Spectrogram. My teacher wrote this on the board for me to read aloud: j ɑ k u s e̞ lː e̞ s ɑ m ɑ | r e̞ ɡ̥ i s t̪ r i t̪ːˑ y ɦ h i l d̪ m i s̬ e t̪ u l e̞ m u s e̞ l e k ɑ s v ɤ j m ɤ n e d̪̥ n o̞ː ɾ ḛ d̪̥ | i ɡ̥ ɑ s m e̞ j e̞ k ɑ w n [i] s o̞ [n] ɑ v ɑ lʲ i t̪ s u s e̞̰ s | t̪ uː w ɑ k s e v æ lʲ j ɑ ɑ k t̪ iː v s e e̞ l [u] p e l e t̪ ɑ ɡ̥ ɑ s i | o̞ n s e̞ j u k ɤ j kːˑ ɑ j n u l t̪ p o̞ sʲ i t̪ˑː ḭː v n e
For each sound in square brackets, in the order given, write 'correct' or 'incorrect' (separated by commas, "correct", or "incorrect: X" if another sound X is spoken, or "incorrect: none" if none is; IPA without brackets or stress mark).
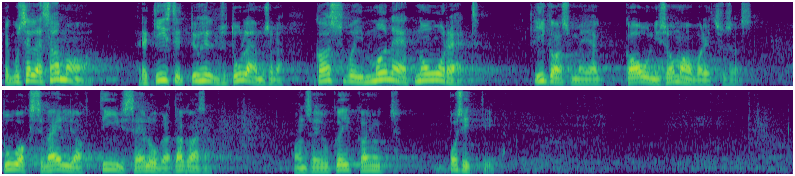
correct, incorrect: m, correct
